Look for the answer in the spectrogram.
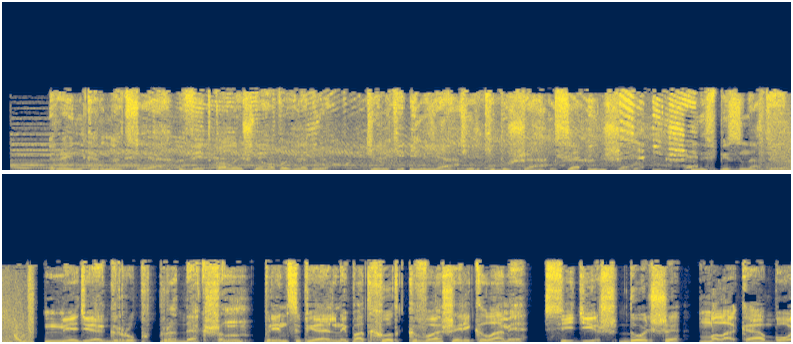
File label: voice male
